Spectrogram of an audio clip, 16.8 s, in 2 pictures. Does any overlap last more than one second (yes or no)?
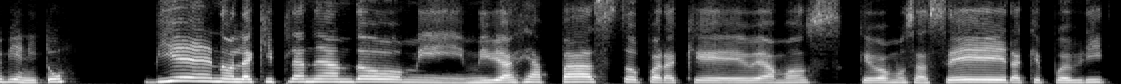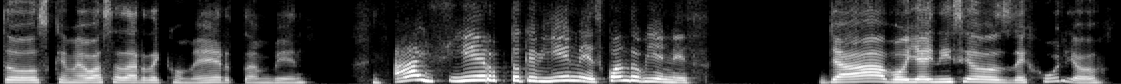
no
